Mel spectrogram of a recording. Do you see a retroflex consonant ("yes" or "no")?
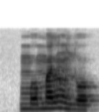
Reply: no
